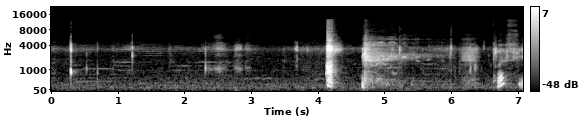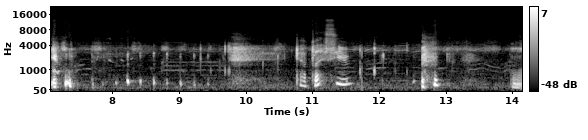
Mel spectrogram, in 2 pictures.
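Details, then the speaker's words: Baby boy with hiccups, filmed by his new father: short abrupt hiccup catches among soft vocal sounds and adult cooing, with one sharper burst from a sneeze. "You got the hiccups. Yeah, you do. Yeah, you do. Yeah, you do. Yes, my. Aw, got the hiccups really good, don't you?"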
